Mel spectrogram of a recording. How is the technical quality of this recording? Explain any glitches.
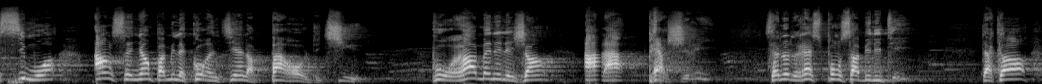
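There is one glitch: a burst of packet loss at 5.95 to 6.03 s. Several packets arrived too late or not at all. The receiver stretched the last sound for about 59 ms, fading it into a held buzz or hiss. Then the audio jumps ahead, with about 60 ms missing.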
